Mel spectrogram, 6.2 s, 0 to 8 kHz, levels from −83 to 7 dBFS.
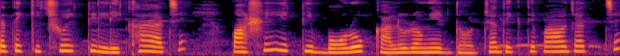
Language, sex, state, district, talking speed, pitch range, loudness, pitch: Bengali, female, West Bengal, North 24 Parganas, 145 wpm, 225-285 Hz, -17 LUFS, 260 Hz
